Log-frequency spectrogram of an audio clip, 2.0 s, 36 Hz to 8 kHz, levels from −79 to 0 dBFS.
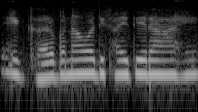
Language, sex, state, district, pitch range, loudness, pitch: Hindi, female, Bihar, Bhagalpur, 215-225 Hz, -32 LUFS, 220 Hz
